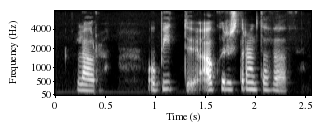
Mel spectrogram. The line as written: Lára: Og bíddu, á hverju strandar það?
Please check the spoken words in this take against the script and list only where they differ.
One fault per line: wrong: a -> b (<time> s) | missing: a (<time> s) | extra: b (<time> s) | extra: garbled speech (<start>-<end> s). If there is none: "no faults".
no faults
